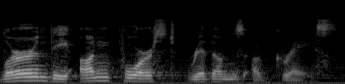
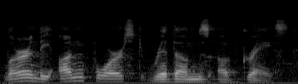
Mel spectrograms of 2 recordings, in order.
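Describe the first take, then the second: First: Very slow, each word savoured; savoured slow quote. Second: Slow and a little softer, word by word; savoured slow quote. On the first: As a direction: linger over every word of the phrase «Learn the unforced rhythms of grace». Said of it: "I like this phrase". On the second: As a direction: let the phrase «Learn the unforced rhythms of grace» settle gently. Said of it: "Don't you like that phrase". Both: Shown as a demonstration.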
